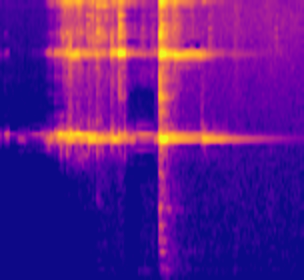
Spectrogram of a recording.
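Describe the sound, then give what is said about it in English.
A bell rings with a bright, high metallic tone, jangling steadily for about a second before one sharper strike rings out and slowly fades away, with no voices. “Who's ringing the bell?”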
